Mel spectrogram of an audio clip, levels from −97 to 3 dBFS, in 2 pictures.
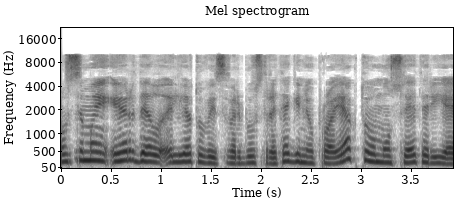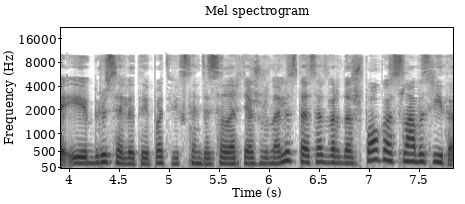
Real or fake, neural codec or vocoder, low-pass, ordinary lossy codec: real; none; 9.9 kHz; AAC, 32 kbps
